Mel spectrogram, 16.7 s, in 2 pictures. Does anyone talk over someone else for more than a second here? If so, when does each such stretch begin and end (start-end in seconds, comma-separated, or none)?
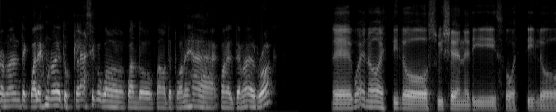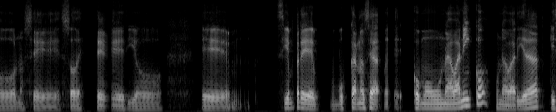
none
